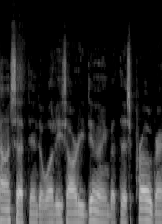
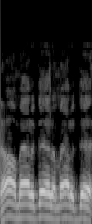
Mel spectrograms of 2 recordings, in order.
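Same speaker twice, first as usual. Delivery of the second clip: higher, louder mock-jubilant caller voice; excited callers; 6 semitones higher, 5 dB louder, faster than usual. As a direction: imitate callers gushing with relief. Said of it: "people call in".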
